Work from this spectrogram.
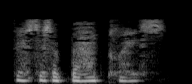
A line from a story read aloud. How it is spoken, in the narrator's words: Elid whispered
